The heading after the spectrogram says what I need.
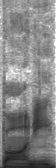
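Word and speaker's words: BANI: there's another word now I think it's pronounced Barney b-a-n-i brittle anxious non-linear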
